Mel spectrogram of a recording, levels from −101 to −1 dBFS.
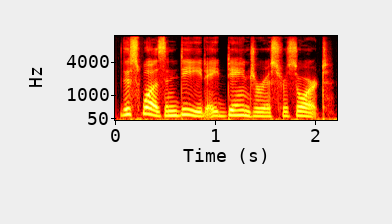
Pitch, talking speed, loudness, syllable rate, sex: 185 Hz, 160 wpm, -17 LUFS, 4.7 syllables/s, female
